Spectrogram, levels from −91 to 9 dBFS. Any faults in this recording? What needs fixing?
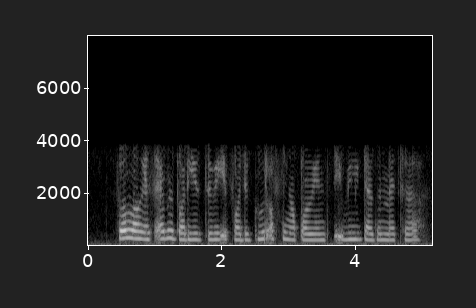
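Throughout the clip, the speech has been squeezed through the G.723.1 codec at a very low rate, which fits roughly 6.3 kbit/s. It works in coarse 30 ms frames and discards everything above 3.9 kHz, so the heavily damaged result sounds muffled and hoarse, with smeared consonants. Carrying the call on a wideband codec such as G.722 or Opus at a higher bitrate would prevent this.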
